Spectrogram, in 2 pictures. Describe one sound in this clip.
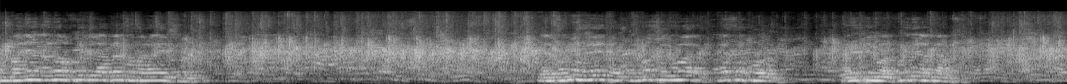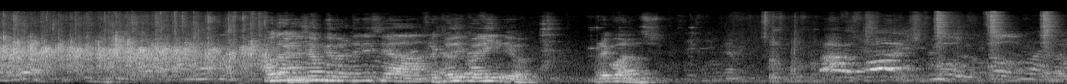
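A man sings loudly through a microphone over a live band.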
